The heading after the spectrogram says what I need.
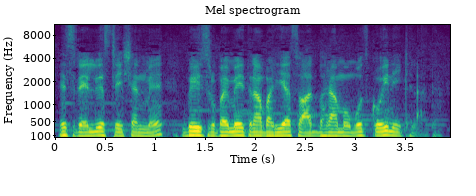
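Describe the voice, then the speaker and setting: A man's voice: fairly low pitch, level tone, fast talker, darkish tone, close to an everyday voice. A man voicing a kindly, chatty older railway station master in a cartoon story, with faint music behind. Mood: approving, chatty.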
